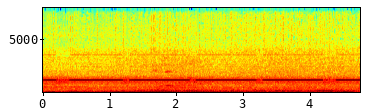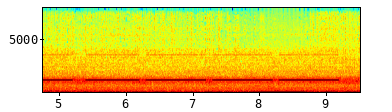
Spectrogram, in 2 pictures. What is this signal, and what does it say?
Radio time signal (DCF77), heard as a tone whose level steps once a second, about 1180 Hz, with radio static, a narrow filter, room echo and street noise. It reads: 1 0 0 0 1 1 0 0 0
